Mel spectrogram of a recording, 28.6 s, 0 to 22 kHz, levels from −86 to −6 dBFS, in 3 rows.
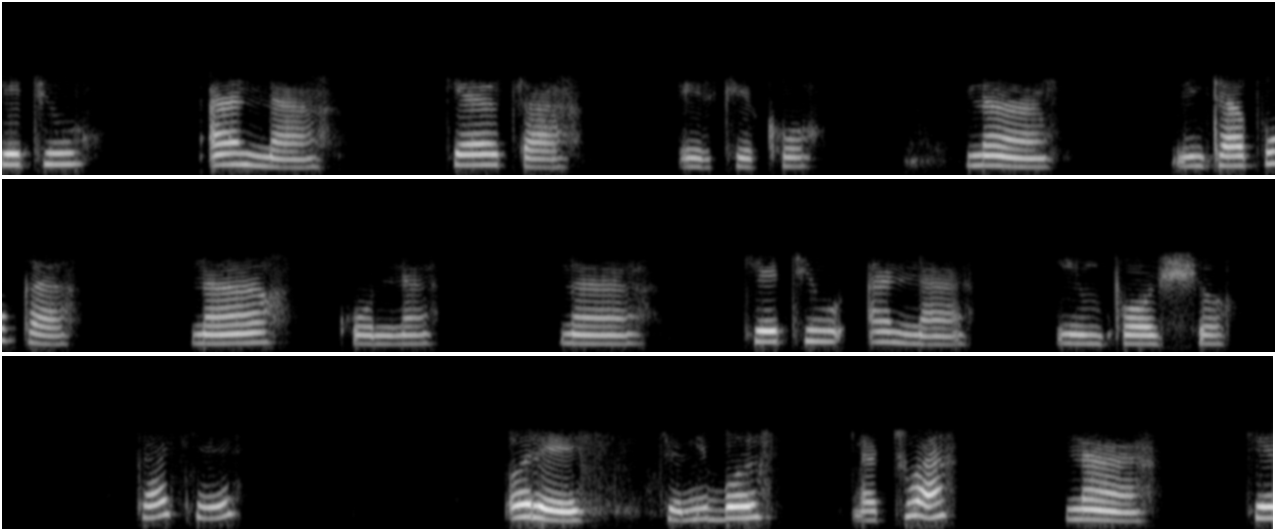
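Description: From start to end the speech carries G.729 codec damage, plainly audible. Sound above about 3.6 kHz and below 300 Hz is missing, and the rebuilt pulse-excited voice sounds rough and synthetic, which fits an 8 kbit/s G.729A link.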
